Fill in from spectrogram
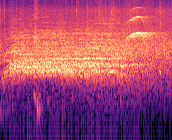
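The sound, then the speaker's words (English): A crowd applauds loudly and steadily throughout, a dense wash of clapping mixed with cheers, and a couple of high whistles sweep upward near the end. “You got some applause this time.”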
